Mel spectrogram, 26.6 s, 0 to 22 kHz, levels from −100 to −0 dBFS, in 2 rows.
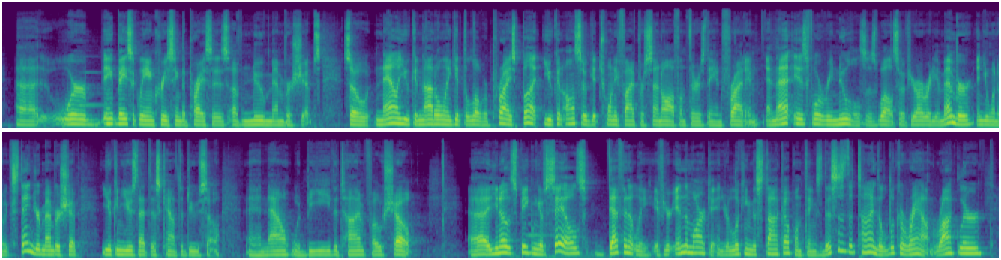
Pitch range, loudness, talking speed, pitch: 120-150 Hz, -21 LUFS, 215 wpm, 130 Hz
